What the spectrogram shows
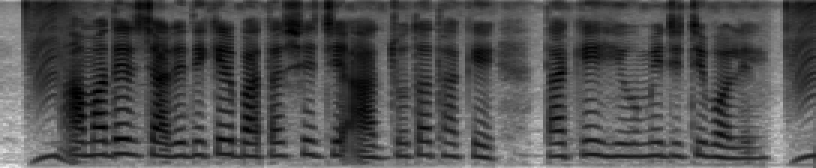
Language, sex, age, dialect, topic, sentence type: Bengali, female, 18-24, Northern/Varendri, agriculture, statement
